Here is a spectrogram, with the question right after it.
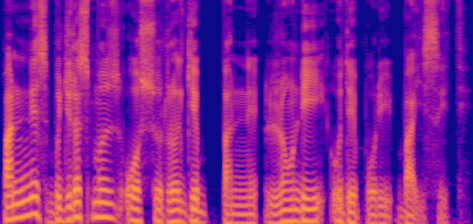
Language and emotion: Kashmiri, neutral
